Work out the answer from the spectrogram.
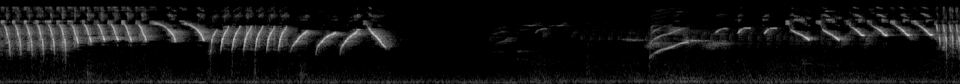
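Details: Canary song with fast rapid-fire fill: bursts of high trills and falling whistles, broken by a near-silent pause of about two seconds before the song resumes with quick slurred notes.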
